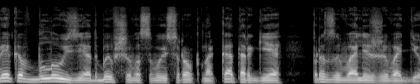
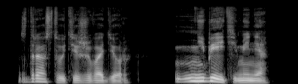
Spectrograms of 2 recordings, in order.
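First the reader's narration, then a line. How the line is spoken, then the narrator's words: Timid woman's voice. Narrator (Russian): Женщина робко промолвила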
